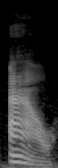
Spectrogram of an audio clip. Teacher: in contemporary british english the vowel starts more front in the mouth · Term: mouth vowel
